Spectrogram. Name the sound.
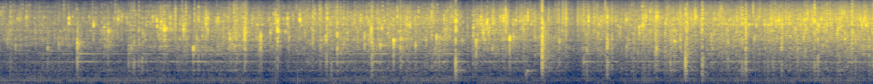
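shrimp frying in hot oil in a pan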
